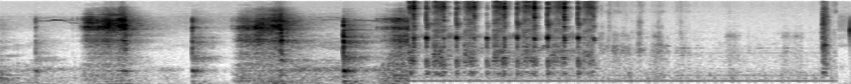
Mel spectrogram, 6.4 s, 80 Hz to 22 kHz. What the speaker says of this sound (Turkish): 800'lük zımparayla da işim bitti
